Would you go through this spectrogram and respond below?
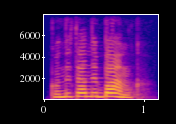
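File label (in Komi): Komi, кӧні тані банк, female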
